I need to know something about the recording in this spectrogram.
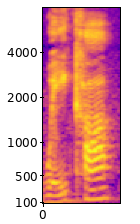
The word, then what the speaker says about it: Weikav: And today we'll be taking a look at the week cat nut 65 keyboard. If you want a more accurate pronunciation, actually call Waka.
